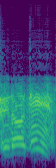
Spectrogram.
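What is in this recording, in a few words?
Turkish trick, mood low, speech; War Thunder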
